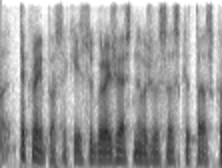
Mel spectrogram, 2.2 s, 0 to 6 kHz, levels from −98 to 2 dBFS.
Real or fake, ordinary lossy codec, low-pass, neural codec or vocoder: fake; Opus, 64 kbps; 5.4 kHz; codec, 24 kHz, 3 kbps, HILCodec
